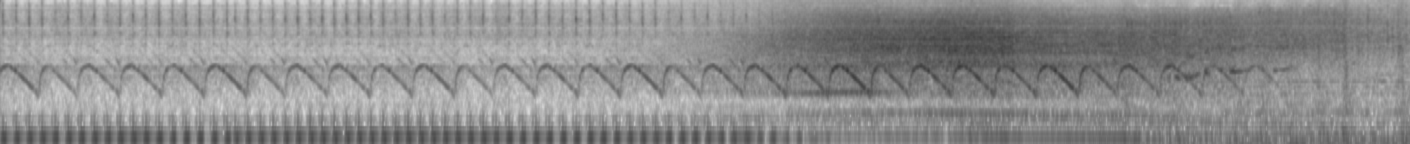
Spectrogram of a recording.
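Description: Police escort siren on a fast yelp: a falling sweep repeated about three times a second over a low pulsing hum. The siren fades out near the end as a hiss rises.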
